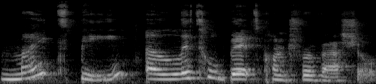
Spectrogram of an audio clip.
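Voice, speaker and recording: Very slow delivery in a British accent, with very wide swings in pitch. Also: woman. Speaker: English teacher. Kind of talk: casual talk to camera. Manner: slow, clear.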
